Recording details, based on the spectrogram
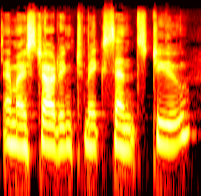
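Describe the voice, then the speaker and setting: An actress playing a composed, guarded young widow who runs a steel mill, speaking in a measured, matter-of-fact way in an audio drama. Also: female voice, on the low side, steady tone, close to an everyday voice. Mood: probing, calm.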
